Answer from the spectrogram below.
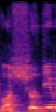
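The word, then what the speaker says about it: पश्यति: আশ্চর্যবাদ পাশ্যোদি, প তালবস্বয় বলা তৈরসি পশ্যতি বাংলা উচ্চারণ করা হয়, সংস্কৃত পশিয়তি রস্যি তালবস্বয় রস্যি অকার উচ্চারণ করে পশিয়তি, এবং চান্ন চ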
